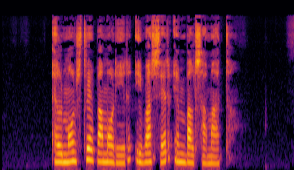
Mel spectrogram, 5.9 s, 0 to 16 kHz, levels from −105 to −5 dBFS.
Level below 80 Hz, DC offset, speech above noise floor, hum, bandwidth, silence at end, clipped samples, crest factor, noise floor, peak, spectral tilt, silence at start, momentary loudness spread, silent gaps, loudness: -66 dBFS; under 0.1%; 56 dB; none; 11.5 kHz; 1.25 s; under 0.1%; 20 dB; -79 dBFS; -6 dBFS; -3.5 dB/octave; 1.05 s; 10 LU; none; -23 LUFS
